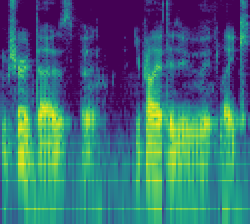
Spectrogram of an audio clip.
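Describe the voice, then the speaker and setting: Quiet and very fast, a man talks with a very deep, low pitch. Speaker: game developer streamer. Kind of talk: casual livestream chat.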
